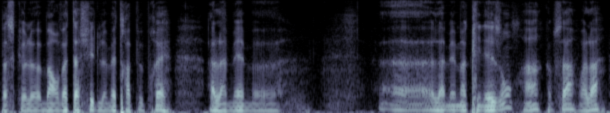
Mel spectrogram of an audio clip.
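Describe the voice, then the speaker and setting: Pausing long and often, a man with a very deep, low voice talks at a fairly slow pace with ordinary pitch variation, on a very clean recording with a silent background. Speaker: software tutorial creator. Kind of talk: tutorial. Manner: casual, hesitant with many fillers.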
